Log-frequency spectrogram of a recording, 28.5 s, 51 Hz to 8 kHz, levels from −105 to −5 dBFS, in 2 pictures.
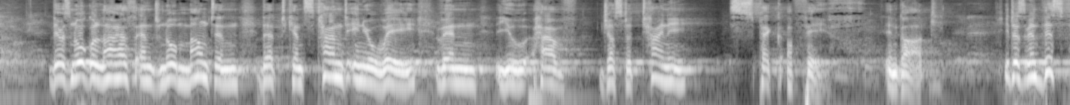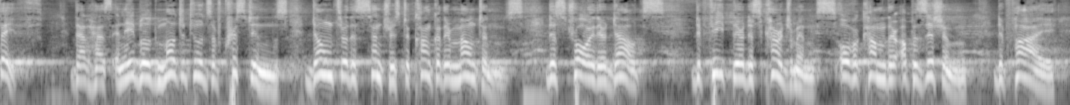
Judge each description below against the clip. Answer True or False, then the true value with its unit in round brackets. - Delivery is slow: True (110 wpm)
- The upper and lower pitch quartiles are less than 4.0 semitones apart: False (5.3 semitones)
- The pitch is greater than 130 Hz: True (190 Hz)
